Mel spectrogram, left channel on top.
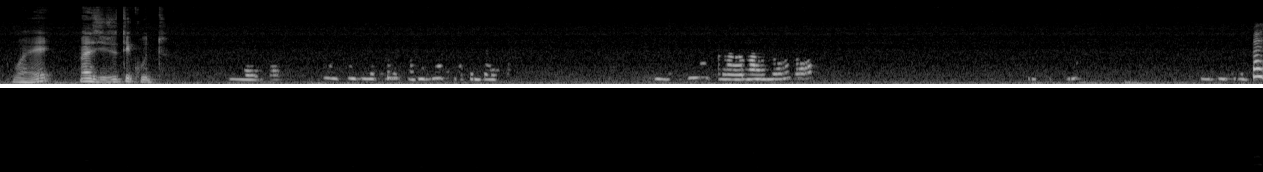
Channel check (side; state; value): right; silent; 54 dB below the other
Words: Ouais, vas-y, je t'écoute. pas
